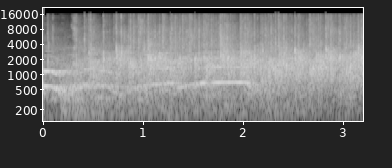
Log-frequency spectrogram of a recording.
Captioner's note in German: Applaus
